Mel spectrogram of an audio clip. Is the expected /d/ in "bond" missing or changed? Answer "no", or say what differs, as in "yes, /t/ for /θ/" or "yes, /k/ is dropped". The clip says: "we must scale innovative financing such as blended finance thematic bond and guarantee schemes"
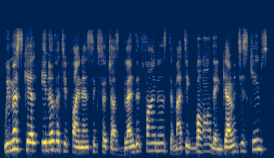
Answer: no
